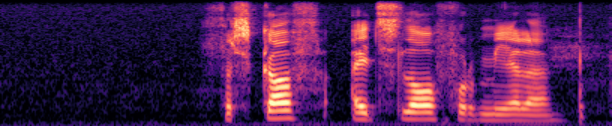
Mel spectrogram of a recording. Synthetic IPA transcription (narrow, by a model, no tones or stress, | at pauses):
fərskɐfœɥtslɑːfɔrmiələ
